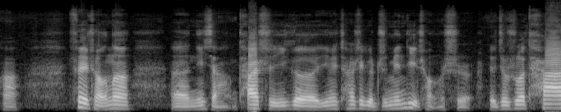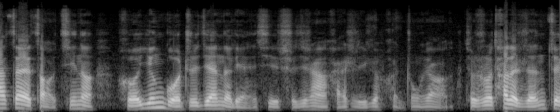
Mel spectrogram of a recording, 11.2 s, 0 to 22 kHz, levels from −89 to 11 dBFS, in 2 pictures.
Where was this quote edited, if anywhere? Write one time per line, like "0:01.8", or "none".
0:04.8
0:10.2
